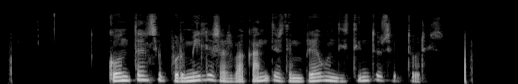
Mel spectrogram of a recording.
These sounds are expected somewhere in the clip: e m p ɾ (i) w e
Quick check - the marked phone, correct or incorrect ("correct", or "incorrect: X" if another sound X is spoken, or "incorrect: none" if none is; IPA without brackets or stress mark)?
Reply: incorrect: ɛ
